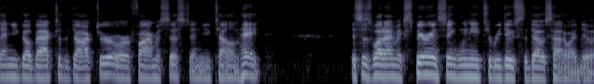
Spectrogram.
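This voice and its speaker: At a fairly quick pace, a man speaks in a medium-pitched voice with monotone, flat intonation. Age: 60s. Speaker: naturopathic doctor answering health questions. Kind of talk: call-in health Q&A. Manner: casual, repetitive restarts.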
